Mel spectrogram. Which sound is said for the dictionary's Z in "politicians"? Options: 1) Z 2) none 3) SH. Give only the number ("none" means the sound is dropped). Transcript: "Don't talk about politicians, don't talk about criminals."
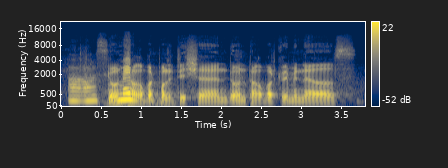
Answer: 2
